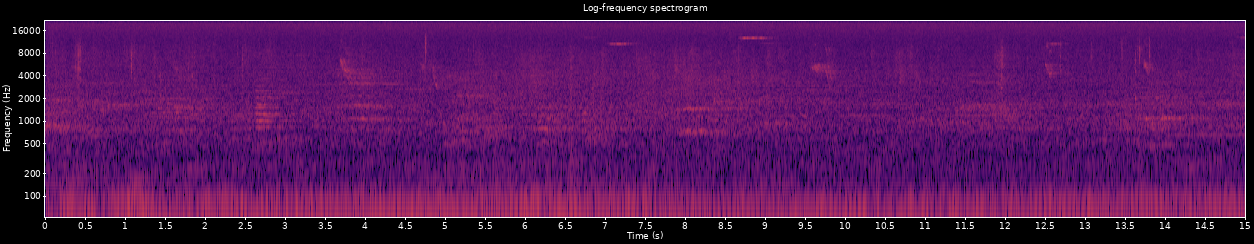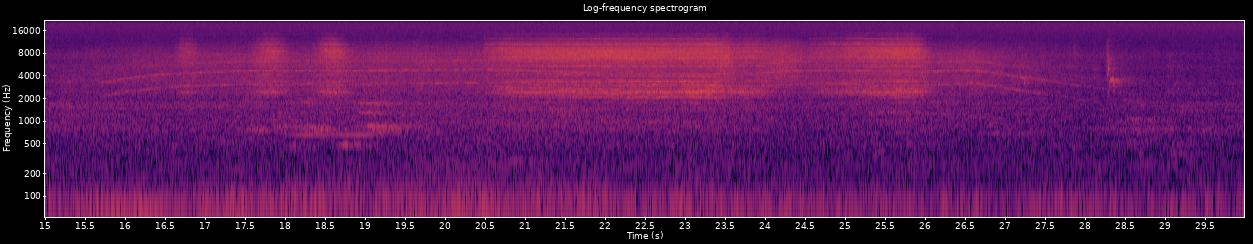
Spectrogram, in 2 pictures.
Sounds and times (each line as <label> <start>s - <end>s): Schoolyard in the background 0.0s - 29.9s
neighbour using a grinder 16.0s - 27.4s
